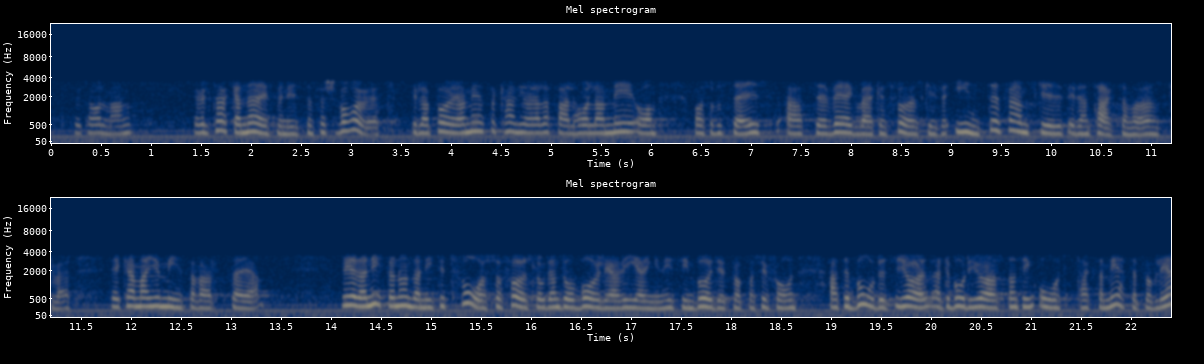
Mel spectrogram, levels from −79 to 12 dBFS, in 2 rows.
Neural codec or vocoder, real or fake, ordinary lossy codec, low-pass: none; real; MP3, 32 kbps; 3.6 kHz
